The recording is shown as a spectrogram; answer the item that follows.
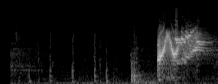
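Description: A loud comic sound effect about one and a half seconds in, its pitch wobbling up and down like a spring boing, after a second or so of faint scattered ticks.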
